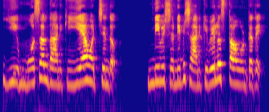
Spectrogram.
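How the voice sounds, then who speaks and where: A woman voicing sharp-tongued, sarcastic village in-laws who scold and bicker in a dramatised moral story. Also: fairly high pitch, steady tone, normal speed, natural voice. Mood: grumbling. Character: sharp-tongued bickering mother-in-law and daughter-in-law in village household.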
